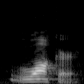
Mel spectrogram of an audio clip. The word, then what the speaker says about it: Walker: mas esse l el geralmente não é pronunciado é pronunciado é pronunciado apenas o som de o então rollator Walker Walker front wheeled Walker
